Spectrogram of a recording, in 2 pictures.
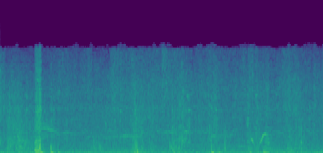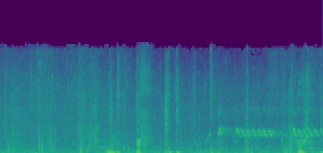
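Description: Footsteps run quickly through rustling grass.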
